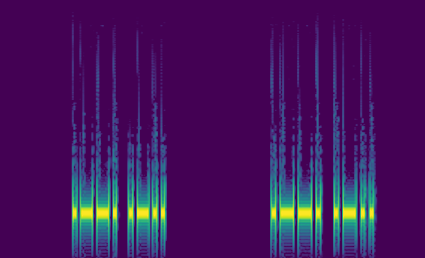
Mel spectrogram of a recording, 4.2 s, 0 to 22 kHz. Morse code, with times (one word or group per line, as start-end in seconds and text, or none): 0.7-1.6 PL
2.7-3.7 PL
